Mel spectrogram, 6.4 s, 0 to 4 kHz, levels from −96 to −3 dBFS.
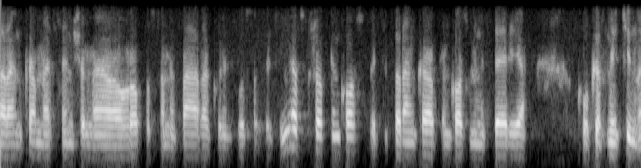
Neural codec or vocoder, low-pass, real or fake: codec, 16 kHz, 8 kbps, FunCodec, trained on Chinese and English, 25 frames a second; 3.6 kHz; fake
